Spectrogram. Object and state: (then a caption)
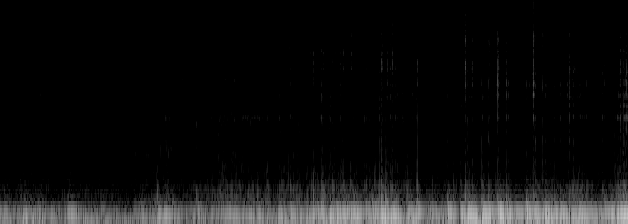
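Metal microphone body scratched and tapped. Fingertips scratch and tap the sides of a hollow silver metal microphone body. The result is a dense, low, boomy rumble with rough scratchy texture and faint bright crackles on top, growing gradually louder toward the end.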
